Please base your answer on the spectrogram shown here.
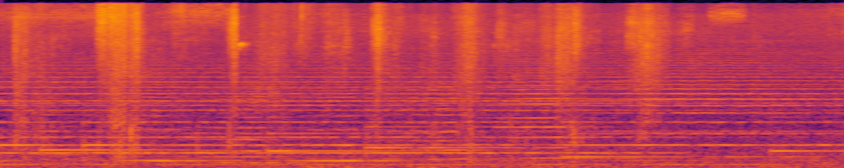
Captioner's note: shoes crunch; melodic music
